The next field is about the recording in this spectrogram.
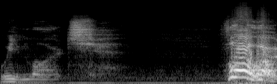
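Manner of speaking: very loud, low, deep, booming creature bellow. Narrator voicing a lava creature as it yells, in a deep voice. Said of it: "In a deep voice".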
